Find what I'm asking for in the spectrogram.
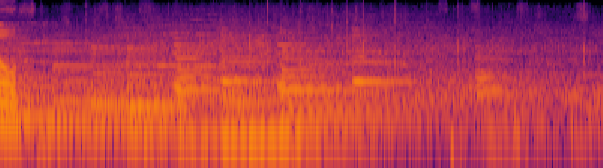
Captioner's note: applause, Cheering, Music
